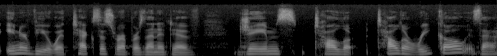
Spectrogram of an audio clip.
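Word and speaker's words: Talarico: All right, CBS contradicted Stephen Colbert's on-air statements regarding a canceled interview with Texas Representative James Tallarico. Is that how you say his name? Tallarico, yeah.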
